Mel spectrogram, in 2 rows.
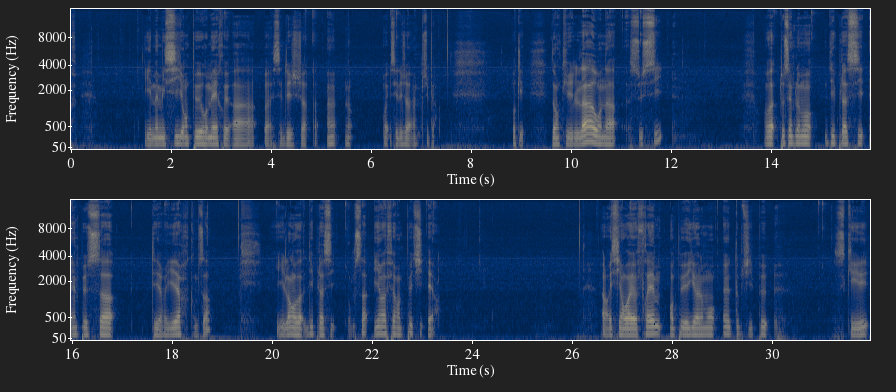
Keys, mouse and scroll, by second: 0.1 a, 0.3-0.9 scroll down 4, 0.9-1.4 middle drag, 1.4 scroll up 4, 2.9-4.6 drag, 4.6 right click, 6.3 click, 7.3 KP_1, 7.6 a, 8.3 scroll down 3, 9.5 KP_3, 10.8 scroll up 4, 11.2 right click, 12.4 Tab, 12.9 a, 13.2 a, 14.0 click, 14.9 ctrl+z, 15.9-18.4 drag, 18.4 KP_1, 20.0-21.8 drag, 21.8 r, 23.7-25.9 middle drag, 25.9 z, 26.9 alt+right click, 27.6 KP_1, 28.0 z, 29.0 s, 31.1 Tab, 31.4-31.9 scroll down 4, 31.6 a.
